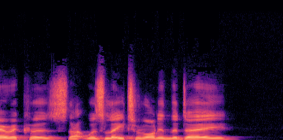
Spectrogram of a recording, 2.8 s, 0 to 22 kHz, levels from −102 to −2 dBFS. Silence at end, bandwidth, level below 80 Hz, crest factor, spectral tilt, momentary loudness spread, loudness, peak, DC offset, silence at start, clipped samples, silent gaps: 0.5 s; 11.5 kHz; -72 dBFS; 16 dB; -3.5 dB/octave; 6 LU; -21 LUFS; -6 dBFS; under 0.1%; 0 s; under 0.1%; none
